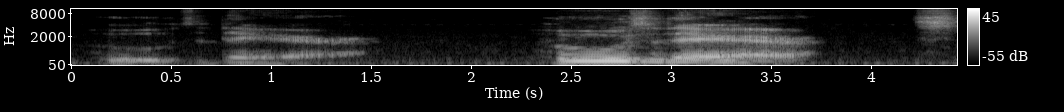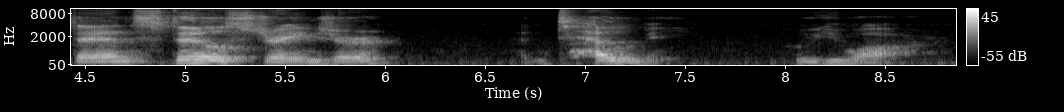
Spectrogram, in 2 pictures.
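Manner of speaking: low, growling creature voice. A narrator reads a huge creature challenging a stranger: growling voice. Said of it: "said in a growling voice".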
